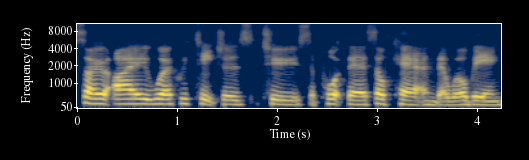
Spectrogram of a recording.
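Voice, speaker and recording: A woman at medium pitch with an Australian accent, talking at a fairly slow pace against a quiet background. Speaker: teacher wellbeing coach and podcast host. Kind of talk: interview.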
